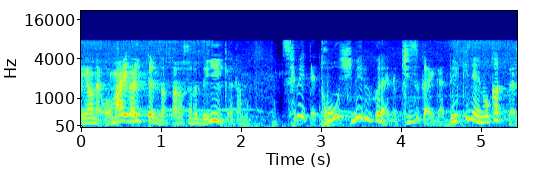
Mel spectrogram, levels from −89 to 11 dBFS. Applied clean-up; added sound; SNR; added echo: none; Car + Sink (filling or washing) / Water tap, faucet; 19 dB; none.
